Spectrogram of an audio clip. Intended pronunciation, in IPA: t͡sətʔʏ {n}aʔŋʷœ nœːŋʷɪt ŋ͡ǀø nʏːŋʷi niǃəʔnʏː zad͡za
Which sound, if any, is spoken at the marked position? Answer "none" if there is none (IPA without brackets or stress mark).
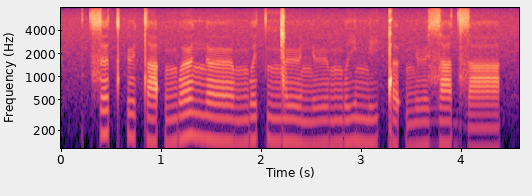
t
